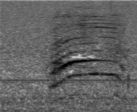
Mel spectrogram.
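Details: Pet domestic cat indoors giving a single clear meow that rises sharply, then slides gently downward over nearly a second, while a person softly coaxes it to come over.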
